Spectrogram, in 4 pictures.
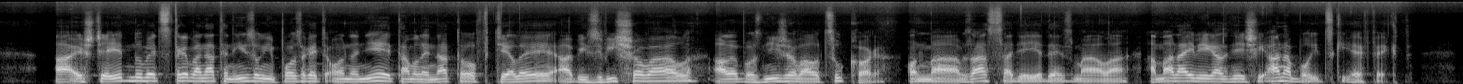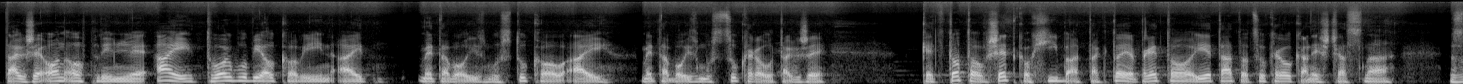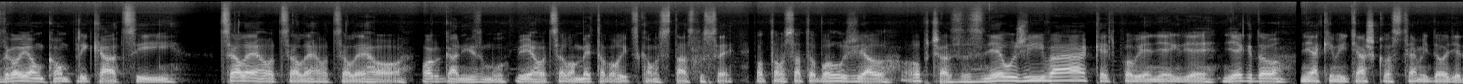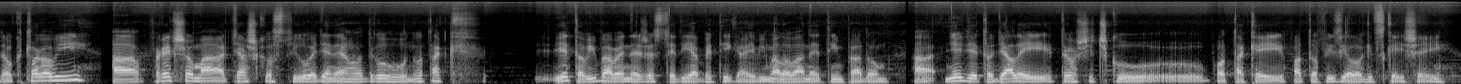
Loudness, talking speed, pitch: -17 LUFS, 115 wpm, 75 Hz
